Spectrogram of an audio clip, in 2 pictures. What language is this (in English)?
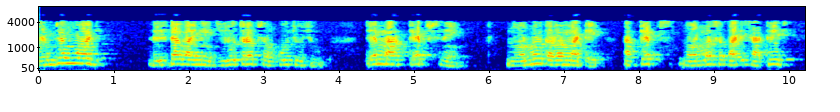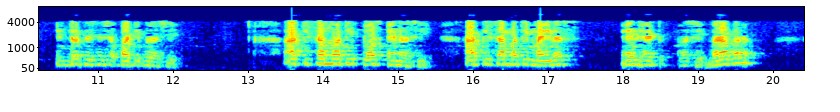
Gujarati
